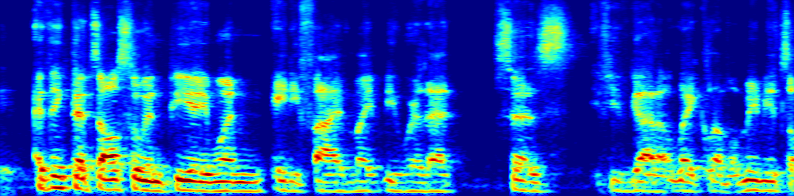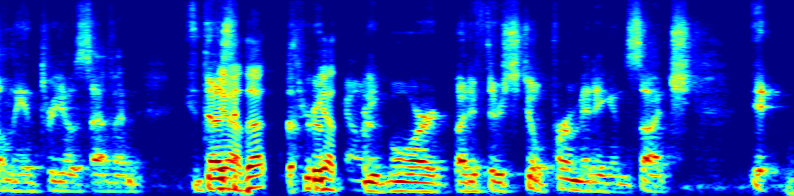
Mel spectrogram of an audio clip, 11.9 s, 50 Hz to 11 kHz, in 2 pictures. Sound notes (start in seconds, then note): 7.5 mic cracking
